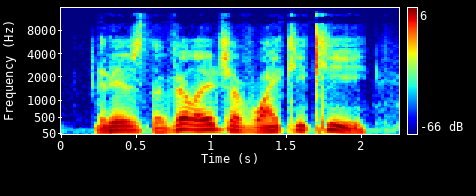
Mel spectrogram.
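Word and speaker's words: Waikiki: is the village of weiki usually pronounced whyi Kai once the capital of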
